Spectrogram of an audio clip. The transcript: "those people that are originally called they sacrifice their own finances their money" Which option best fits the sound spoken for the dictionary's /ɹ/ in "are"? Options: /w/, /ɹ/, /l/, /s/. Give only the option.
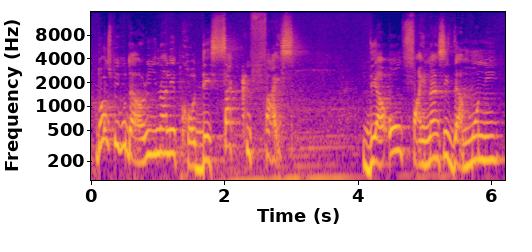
/ɹ/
